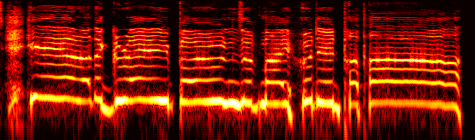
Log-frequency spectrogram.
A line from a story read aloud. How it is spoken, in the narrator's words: he wept and screamed at the hateful goshawks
